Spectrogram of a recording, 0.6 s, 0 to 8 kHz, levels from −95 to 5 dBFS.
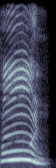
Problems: background sounds at intervals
